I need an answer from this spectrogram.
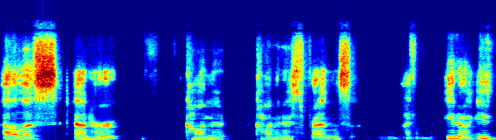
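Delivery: voice cracking mid-word on "commun-". Telling Alice's story as World War Two approached, voice cracking. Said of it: "did you hear the crack in my voice?".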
